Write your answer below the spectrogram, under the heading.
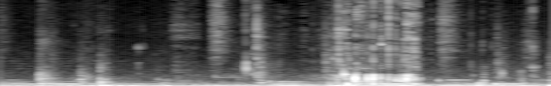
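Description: Someone bites into a powdered donut from a box just bought and chews, producing a steady run of soft, crackly mouth sounds and wet smacks for a few seconds, with no talking.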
